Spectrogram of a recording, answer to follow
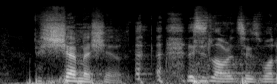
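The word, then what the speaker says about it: Przemyśl: Przemysl. Przemysl.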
